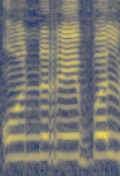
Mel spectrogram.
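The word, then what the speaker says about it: honorable: एन ऑनरेबल मैन, H को हमने यहाँ साइलेंट है.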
